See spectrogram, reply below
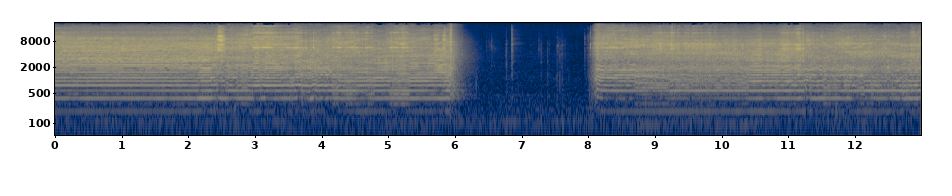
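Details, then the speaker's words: Oscillating bone saw during total knee arthroplasty for knee osteoarthritis, making the posterior femoral cuts with MCL and LCL protected by retractors. Loud buzzing for about six seconds stops briefly, then resumes at the same pitch. "after this we move on to the posterior Cuts use a concave retractor to protect the medial structures including the MCL and the lateral structures including the LCL and the poal tendon you will feel the resistance decrease when you have achieved the correct depth"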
